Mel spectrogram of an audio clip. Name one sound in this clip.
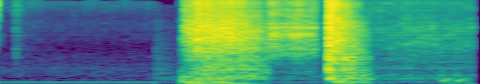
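An oven knob clicks as it turns.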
